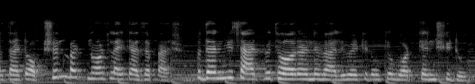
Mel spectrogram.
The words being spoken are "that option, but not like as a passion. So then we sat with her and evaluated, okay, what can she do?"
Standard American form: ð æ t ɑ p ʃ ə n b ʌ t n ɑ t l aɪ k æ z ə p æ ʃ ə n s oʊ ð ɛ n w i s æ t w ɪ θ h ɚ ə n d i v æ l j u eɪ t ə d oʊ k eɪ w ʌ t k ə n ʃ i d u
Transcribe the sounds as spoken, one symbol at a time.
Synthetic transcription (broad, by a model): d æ t ɑ p ʃ ə n b ʌ t n ɑ t l aɪ k æ z ə p æ ʃ ə n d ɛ n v i s æ t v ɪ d h ɚ ə n d i v æ l j u eɪ t ə d oʊ k eɪ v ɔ t k ə n ʃ i d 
